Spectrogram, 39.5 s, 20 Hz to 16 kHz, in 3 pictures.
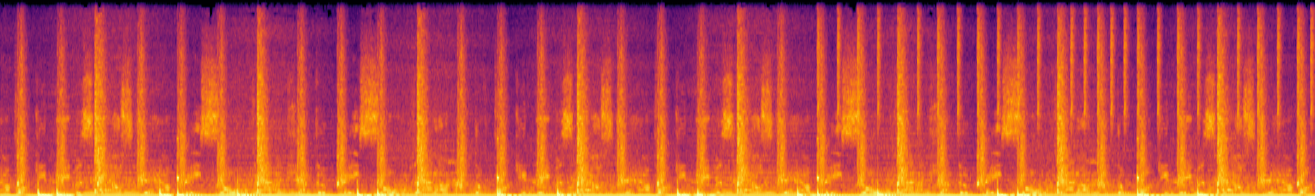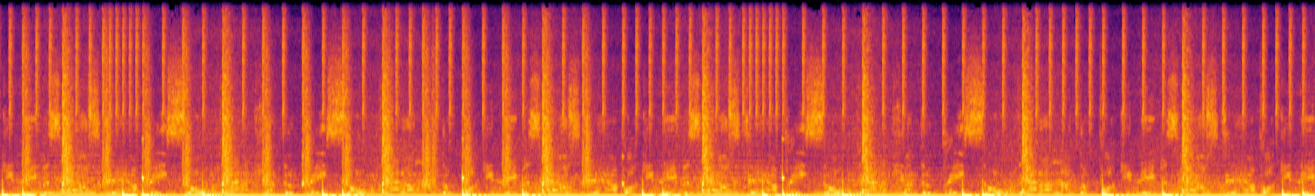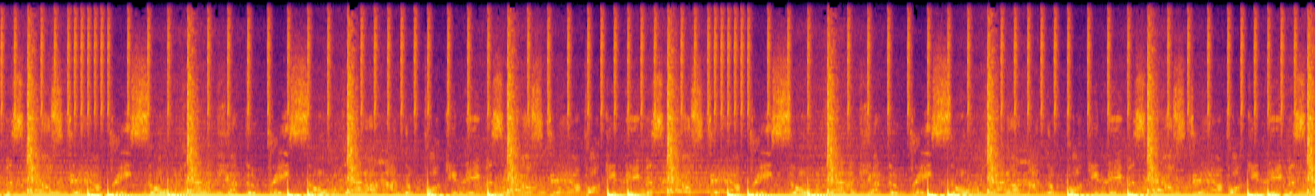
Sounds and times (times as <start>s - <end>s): Hip hop music: 0.0s - 39.4s.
